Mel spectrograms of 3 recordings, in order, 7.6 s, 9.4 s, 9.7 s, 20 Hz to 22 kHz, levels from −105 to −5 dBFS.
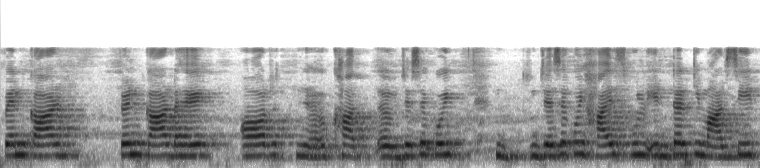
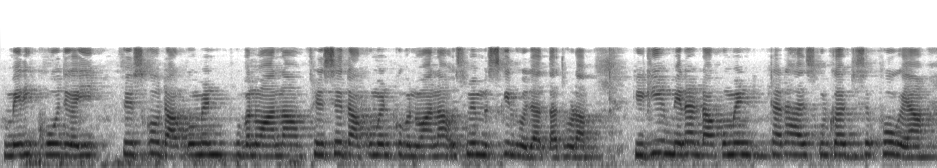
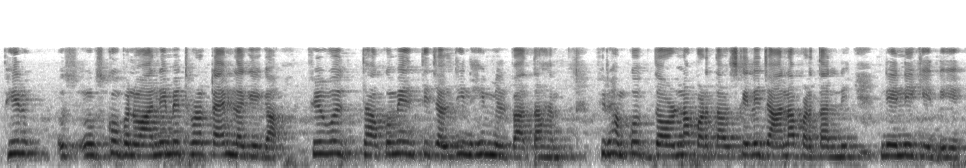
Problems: background sounds at intervals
